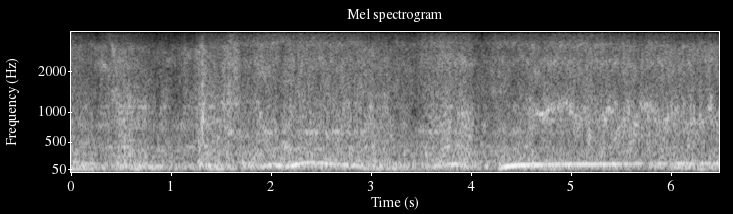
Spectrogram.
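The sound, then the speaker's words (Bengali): A car driven fast on the way to a resort gives a loud, continuous engine roar whose pitch rises twice as it accelerates. “ড্রাইভারকে একটু break দেওয়া হয়েছে, তাই এসে একটু নিজে গাড়ি চালিয়ে ছুটে আসেন চড়ুইভাতি রিসর্টে”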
